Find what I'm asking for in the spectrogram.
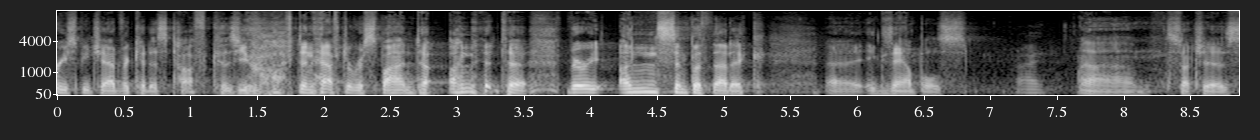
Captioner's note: laughs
